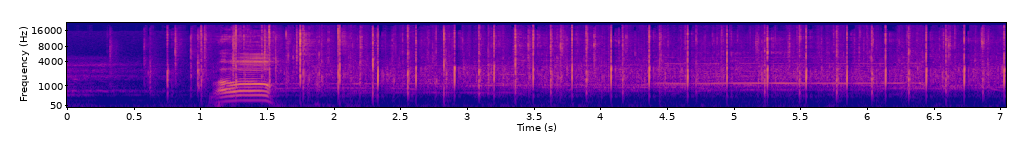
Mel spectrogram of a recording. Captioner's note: hands clapping; people cheering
